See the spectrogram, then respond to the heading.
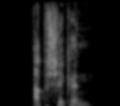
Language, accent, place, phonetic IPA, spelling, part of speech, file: German, Germany, Berlin, [ˈapˌʃɪkn̩], abschicken, verb, De-abschicken.ogg
- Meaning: to submit; to send, send off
